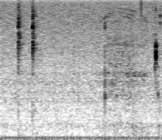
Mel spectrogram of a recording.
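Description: Calculator keys pressed while numbers are typed in: a few faint, quick clicks spaced irregularly over a low steady hum, no voices.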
